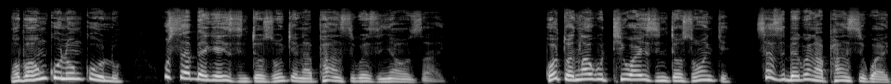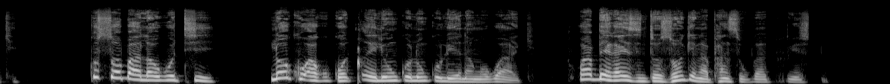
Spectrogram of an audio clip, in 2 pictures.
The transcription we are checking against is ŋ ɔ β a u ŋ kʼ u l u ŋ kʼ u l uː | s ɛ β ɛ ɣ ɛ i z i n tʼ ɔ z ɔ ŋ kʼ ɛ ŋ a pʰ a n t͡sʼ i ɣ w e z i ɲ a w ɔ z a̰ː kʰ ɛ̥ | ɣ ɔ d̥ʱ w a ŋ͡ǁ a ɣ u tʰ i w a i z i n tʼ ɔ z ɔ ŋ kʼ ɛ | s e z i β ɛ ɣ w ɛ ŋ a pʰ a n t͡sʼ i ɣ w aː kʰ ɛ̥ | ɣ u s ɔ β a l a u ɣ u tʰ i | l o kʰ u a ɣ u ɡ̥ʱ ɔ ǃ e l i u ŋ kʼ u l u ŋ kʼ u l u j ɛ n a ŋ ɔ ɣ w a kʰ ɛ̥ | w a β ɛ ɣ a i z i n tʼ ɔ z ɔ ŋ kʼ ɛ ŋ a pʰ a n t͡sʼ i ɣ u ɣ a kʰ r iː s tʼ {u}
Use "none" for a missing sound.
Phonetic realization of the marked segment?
u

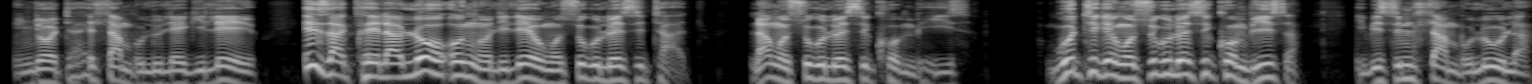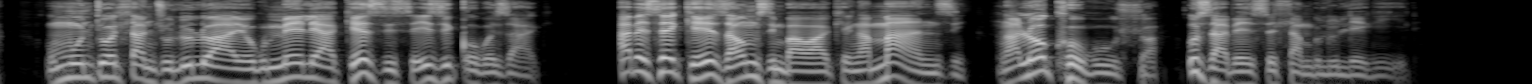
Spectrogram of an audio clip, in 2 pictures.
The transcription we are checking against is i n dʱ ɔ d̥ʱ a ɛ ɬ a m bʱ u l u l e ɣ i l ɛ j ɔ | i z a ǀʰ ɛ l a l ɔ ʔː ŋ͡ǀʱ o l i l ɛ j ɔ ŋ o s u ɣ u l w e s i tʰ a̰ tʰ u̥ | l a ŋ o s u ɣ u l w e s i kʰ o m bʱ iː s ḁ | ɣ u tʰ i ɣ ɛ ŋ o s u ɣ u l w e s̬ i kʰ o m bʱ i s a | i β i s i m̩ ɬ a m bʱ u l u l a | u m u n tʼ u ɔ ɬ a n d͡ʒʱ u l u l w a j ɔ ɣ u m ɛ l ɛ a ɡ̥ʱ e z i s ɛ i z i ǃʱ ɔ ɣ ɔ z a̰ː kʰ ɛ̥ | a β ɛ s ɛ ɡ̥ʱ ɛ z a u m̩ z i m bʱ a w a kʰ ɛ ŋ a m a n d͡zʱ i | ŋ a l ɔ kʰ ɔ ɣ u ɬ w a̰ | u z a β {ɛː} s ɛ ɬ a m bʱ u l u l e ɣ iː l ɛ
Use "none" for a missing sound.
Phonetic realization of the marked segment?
ɛ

